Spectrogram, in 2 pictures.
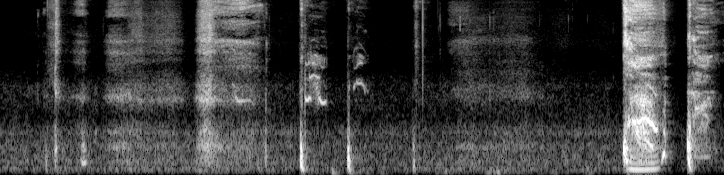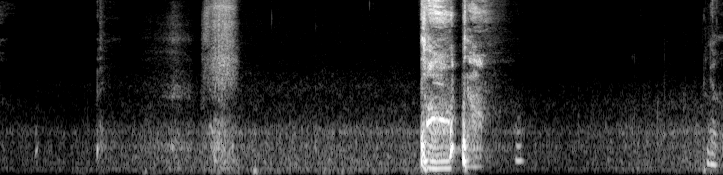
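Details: Sore adult coughing over several weeks, X-ray pending to check for pneumonia: several harsh coughs, some in short bursts, with throat clearing and quieter breaths; persistent cough suspected to be bronchitis.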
